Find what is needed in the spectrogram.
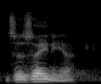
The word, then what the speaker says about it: Zizania: Zizania is the word. We pronounce it that way in English, not in Greek. Zizania.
